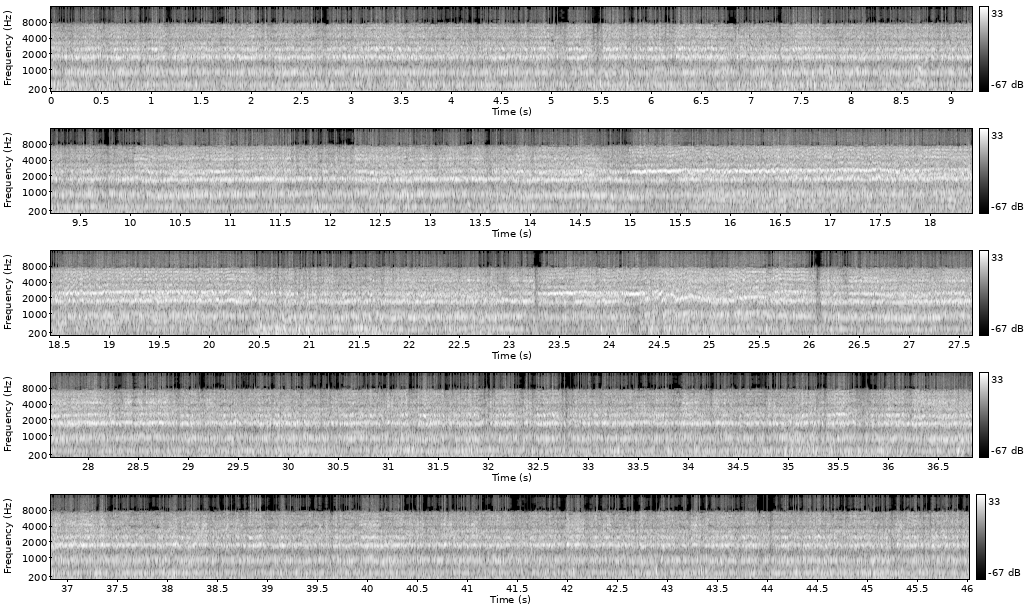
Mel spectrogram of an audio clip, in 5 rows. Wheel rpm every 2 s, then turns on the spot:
230, 230, 230, 230, 230, 220, 230, 220, 200, 200, 220, 220, 230, 230, 230, 230, 230, 230, 230, 230, 230, 230, 230.
none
